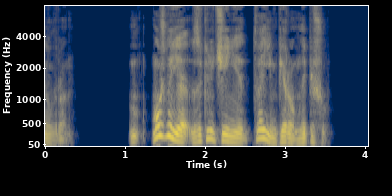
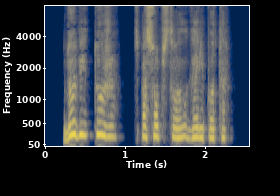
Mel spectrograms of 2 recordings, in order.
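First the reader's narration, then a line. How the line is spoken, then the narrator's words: Indignant squeak. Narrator (Russian): пропищал он, возмущенно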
